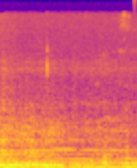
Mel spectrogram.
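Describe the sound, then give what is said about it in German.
A garbage truck drives by outside, a steady, muffled low engine drone with a faint whine, continuing without pause. “Oh, eine Müllabfuhr ist das.”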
